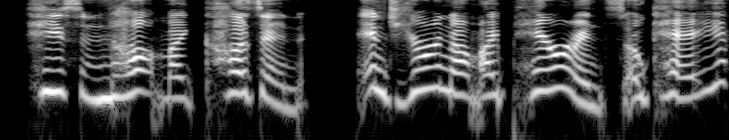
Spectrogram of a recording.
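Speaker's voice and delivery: high, loud defiant retort; angry yelling back. Acted. Girl disowning cousin and parents, angry yell. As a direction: shout them down, pitched right up.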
